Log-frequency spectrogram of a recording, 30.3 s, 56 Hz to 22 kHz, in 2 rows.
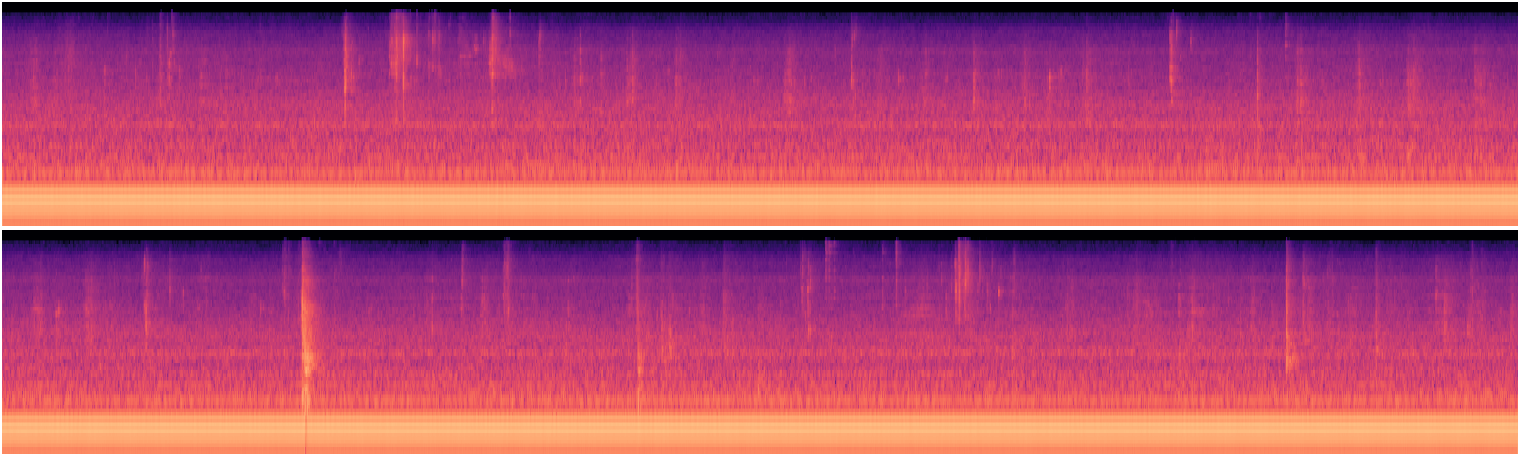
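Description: A steady low hum runs throughout, with a few faint clicks and crunches of someone eating a salad. The sharpest click comes about 18 seconds in.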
